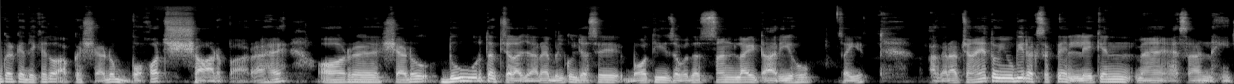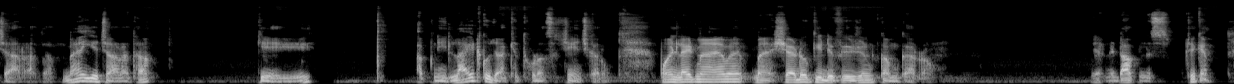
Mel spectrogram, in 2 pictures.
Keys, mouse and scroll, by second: 0.1 space, 0.9-2.2 scroll up 1, 4.0-4.3 scroll down 1, 6.8 space, 7.1 click, 7.4 space, 11.9 click, 13.6 space, 15.1-24.6 drag.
